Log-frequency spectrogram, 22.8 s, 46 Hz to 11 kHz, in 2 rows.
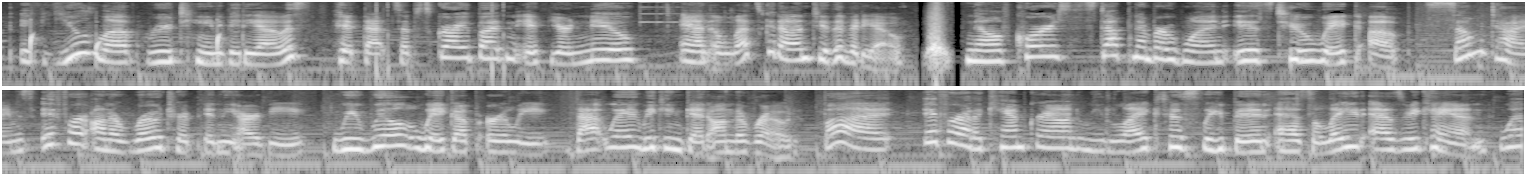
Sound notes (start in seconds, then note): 4.8 bell dings; 6.9 air whips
